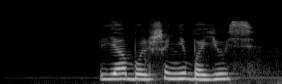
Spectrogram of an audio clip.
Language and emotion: Russian, positive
